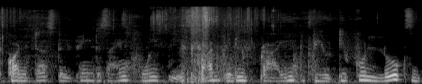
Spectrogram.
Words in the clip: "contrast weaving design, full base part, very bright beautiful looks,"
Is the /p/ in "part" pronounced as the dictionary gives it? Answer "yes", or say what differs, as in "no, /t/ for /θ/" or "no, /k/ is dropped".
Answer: no, /b/ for /p/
